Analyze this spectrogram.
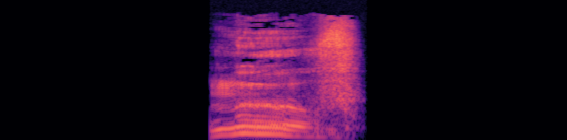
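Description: A man growls angrily.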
